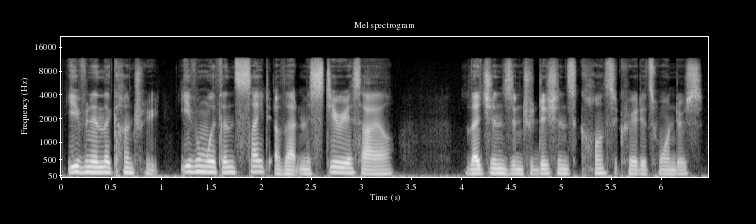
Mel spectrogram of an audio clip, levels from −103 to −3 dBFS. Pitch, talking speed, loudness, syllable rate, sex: 125 Hz, 160 wpm, -20 LUFS, 5.7 syllables/s, male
